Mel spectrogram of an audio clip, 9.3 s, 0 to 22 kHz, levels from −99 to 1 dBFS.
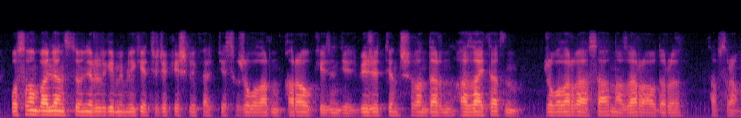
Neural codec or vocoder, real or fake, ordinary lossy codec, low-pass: none; real; Opus, 32 kbps; 7.2 kHz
